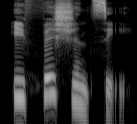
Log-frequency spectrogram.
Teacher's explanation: E-fi-shen-si. The stress is on the second syllable, fi.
